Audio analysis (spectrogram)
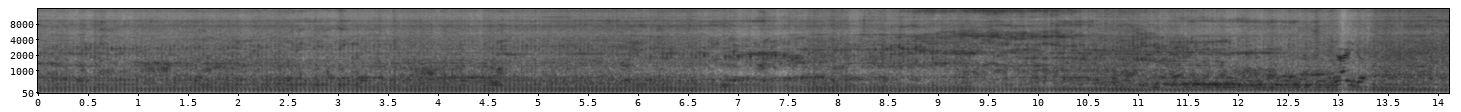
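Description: A remote-controlled, self-propelled flail lawn mower runs loudly and steadily throughout, its engine roaring with grinding, cutting noise as it chews through vegetation, while people talk over it.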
